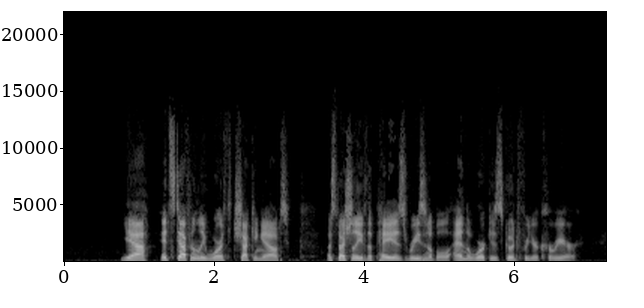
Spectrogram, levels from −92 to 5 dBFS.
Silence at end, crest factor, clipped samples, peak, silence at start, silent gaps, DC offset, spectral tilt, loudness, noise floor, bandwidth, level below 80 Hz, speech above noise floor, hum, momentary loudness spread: 0.45 s; 24 dB; under 0.1%; -12 dBFS; 0.75 s; none; under 0.1%; -4 dB/octave; -34 LUFS; -81 dBFS; 13.5 kHz; -72 dBFS; 47 dB; none; 13 LU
